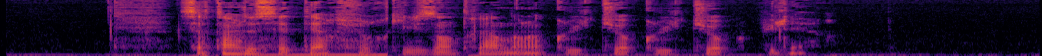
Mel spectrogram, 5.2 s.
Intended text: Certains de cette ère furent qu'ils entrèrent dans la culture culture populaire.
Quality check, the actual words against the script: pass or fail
pass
